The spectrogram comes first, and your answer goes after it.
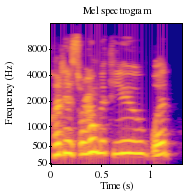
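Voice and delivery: imitating mom yelling. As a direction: retell mom's shocked yell, a touch hammed. Mom alarmed at her daughter.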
